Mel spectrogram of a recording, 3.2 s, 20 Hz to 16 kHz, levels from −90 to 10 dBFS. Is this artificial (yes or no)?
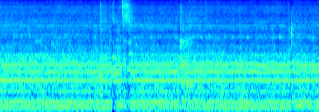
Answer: yes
